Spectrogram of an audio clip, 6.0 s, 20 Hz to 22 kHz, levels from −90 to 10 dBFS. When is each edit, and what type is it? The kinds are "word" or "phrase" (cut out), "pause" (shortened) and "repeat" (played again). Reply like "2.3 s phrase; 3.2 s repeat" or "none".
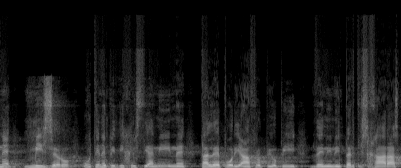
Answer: none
